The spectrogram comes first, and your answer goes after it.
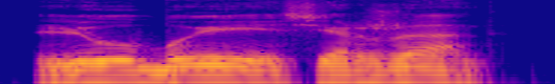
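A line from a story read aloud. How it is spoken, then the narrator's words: Barked. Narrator (Russian): рявкнул мистер Хаггард, душа конфликт в зародыше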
